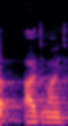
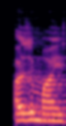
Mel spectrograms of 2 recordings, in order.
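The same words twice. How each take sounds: First: आजमाइश opening on long "aa"; correct pronunciation. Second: अजमाइश opening on short "a"; wrong pronunciation. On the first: Teacher corrects it for students, careful pronunciation. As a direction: say आजमाइश as "aaj-maa-ish". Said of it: "आजमाइश होता है". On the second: Teacher shows students the error, mispronounced. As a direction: say अजमाइश as "uj-maa-ish". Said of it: "अजमाइश नहीं होता". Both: Shown as a demonstration.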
